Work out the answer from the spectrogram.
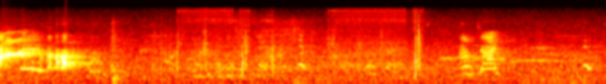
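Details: A pair of black swans at Fagaras fortress: a loud, harmonic, bugling call opens, followed by a few faint clicks and soft calls, then a shorter wavering bugle near the end, over quiet background hiss.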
